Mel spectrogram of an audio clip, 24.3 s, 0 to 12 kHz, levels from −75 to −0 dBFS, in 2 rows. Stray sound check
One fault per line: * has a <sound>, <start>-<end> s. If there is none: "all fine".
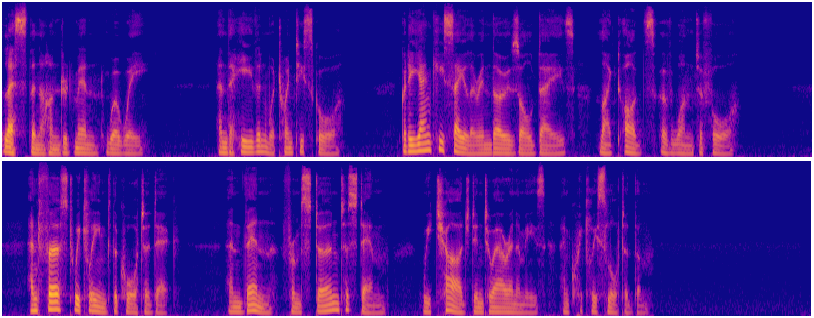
all fine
